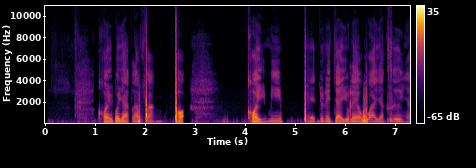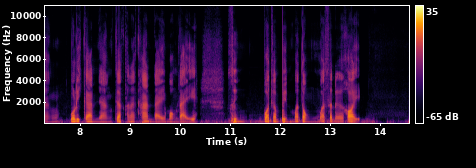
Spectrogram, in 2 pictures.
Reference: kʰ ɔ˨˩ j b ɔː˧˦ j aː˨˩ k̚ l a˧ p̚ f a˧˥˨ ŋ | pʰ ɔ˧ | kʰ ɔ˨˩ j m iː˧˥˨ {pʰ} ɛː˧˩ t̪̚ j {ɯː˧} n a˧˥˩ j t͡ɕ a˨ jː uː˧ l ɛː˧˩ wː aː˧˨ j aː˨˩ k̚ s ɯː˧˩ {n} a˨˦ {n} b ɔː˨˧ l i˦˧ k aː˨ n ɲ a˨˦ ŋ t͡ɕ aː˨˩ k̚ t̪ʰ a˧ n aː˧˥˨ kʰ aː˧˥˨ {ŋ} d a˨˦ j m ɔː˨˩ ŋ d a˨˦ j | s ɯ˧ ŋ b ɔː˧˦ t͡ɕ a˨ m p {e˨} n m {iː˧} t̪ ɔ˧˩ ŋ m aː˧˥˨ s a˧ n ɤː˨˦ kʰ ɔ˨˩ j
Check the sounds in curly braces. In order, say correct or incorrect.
correct, incorrect, incorrect, incorrect, incorrect, correct, incorrect

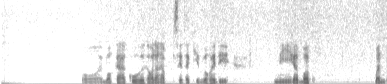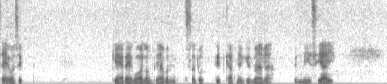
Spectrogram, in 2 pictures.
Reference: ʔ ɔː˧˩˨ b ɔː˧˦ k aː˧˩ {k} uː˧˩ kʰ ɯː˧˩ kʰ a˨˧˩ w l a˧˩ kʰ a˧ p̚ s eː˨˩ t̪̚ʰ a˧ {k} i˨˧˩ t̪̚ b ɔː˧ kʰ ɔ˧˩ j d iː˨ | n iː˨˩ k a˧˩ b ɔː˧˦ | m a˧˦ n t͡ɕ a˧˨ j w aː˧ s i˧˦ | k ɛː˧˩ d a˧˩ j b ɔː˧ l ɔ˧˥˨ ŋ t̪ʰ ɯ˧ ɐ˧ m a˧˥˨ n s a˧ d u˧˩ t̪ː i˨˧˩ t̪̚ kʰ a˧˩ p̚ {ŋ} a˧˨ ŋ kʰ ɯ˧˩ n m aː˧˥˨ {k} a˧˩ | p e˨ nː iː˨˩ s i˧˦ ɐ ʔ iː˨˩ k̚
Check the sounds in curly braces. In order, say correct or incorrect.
correct, correct, incorrect, correct

